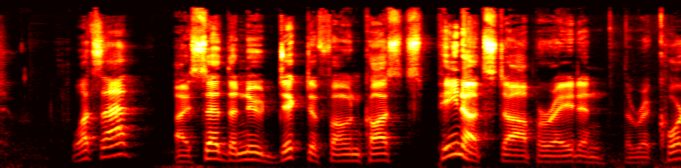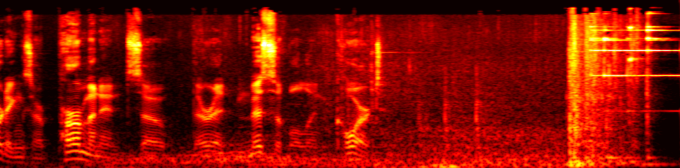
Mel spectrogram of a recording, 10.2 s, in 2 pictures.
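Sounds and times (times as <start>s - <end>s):
speech: 0.5s - 8.1s
door swinging open with a loud bang: 7.8s - 10.1s
short metallic ringing: 9.4s - 10.2s.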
